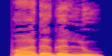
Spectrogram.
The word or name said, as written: ಪಿತ್ತಕಲ್ಲು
